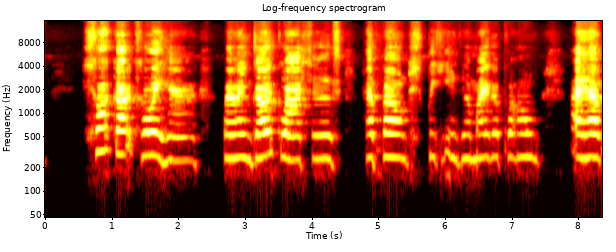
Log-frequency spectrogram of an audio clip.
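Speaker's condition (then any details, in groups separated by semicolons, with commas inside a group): Cerebral palsy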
